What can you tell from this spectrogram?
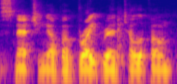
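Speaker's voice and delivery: ordinary delivery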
